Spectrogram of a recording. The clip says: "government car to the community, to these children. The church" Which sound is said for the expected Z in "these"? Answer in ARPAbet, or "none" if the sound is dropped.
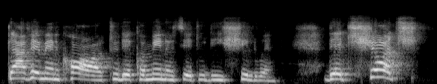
none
